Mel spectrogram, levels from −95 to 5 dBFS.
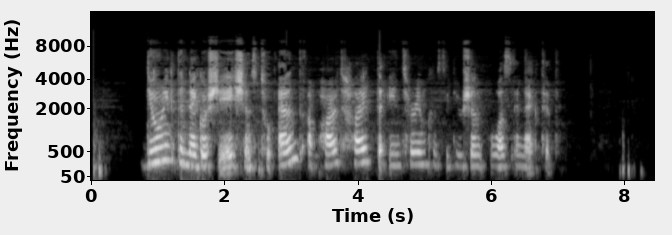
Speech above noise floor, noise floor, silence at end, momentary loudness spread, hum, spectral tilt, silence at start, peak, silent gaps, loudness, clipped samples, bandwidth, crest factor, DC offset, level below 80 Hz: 63 dB; -79 dBFS; 1.6 s; 15 LU; none; -3 dB/octave; 0.05 s; 0 dBFS; none; -15 LUFS; under 0.1%; 9.2 kHz; 16 dB; under 0.1%; -64 dBFS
